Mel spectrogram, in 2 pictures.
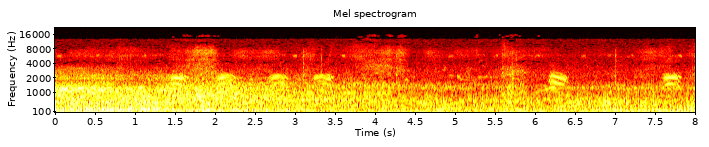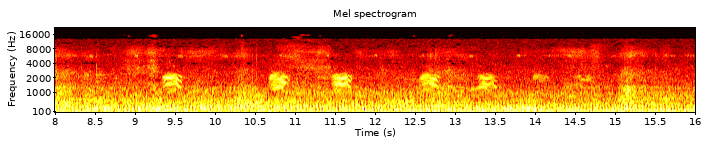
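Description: Near silence with faint bird calls: a dozen or more short calls, some in quick runs of two or three.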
